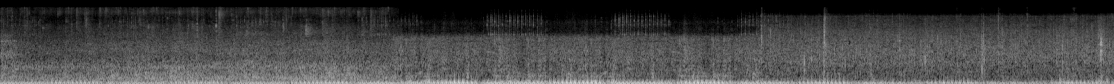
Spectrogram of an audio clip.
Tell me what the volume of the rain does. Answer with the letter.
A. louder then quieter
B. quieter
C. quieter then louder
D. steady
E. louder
D.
